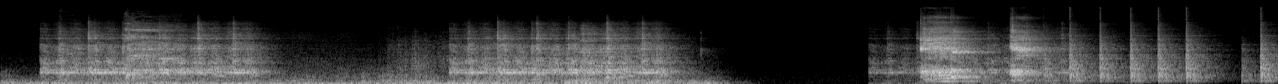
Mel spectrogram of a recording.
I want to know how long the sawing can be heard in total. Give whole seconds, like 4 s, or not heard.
7 s.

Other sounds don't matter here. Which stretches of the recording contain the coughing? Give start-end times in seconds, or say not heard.
0.6-1.8, 5.3-6.2, 9.2-10.5.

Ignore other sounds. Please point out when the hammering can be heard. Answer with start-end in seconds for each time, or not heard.
10.4-12.7.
